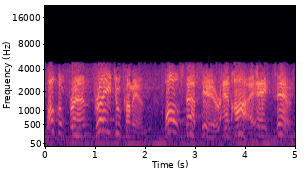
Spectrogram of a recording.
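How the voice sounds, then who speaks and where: An actor playing a pompous rhyming poet called Falstaff in a 1940s radio comedy, reciting verse. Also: male voice, high voice, very animated, takes it slowly, exaggerated voice. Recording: dull, noisy 1940s radio recording.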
